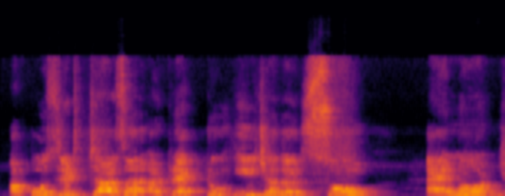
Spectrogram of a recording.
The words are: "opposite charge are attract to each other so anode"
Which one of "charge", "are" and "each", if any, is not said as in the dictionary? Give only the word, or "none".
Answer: charge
